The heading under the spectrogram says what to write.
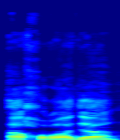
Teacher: خا کو بھی پر کرنا ہے، را کو بھی پر کرنا، اخرجا نہیں پڑھنا۔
